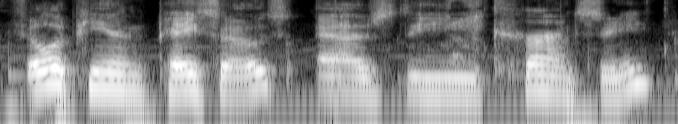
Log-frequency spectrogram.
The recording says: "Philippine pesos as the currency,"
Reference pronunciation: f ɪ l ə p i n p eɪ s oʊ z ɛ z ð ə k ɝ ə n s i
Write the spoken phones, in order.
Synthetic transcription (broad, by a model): f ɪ l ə p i n p eɪ s oʊ z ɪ z ð ə k ɝ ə n s i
